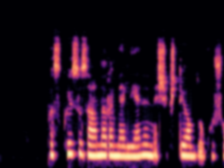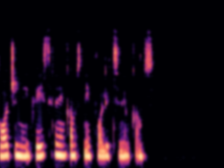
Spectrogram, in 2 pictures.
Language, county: Lithuanian, Vilnius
